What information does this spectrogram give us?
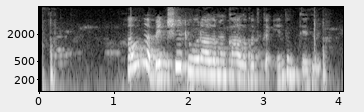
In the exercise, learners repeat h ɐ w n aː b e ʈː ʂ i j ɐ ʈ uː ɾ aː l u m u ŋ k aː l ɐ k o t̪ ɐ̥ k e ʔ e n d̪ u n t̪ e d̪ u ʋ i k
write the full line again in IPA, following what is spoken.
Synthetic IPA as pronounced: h ɐ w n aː b e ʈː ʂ i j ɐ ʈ uː ɾ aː l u m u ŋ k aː l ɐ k o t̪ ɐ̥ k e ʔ e n d̪ u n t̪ e d̪ u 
